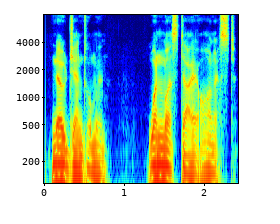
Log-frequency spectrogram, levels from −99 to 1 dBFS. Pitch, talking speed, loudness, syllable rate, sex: 80 Hz, 150 wpm, -17 LUFS, 5.7 syllables/s, male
